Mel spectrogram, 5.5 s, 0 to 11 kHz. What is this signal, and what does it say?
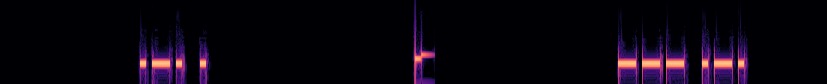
Morse code, heard as a keyed tone, about 30 wpm, 700 Hz. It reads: RE OR
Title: Top Two Letter Combinations in Words 30wpm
